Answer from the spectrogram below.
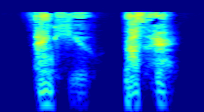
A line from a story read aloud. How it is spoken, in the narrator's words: he breathed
